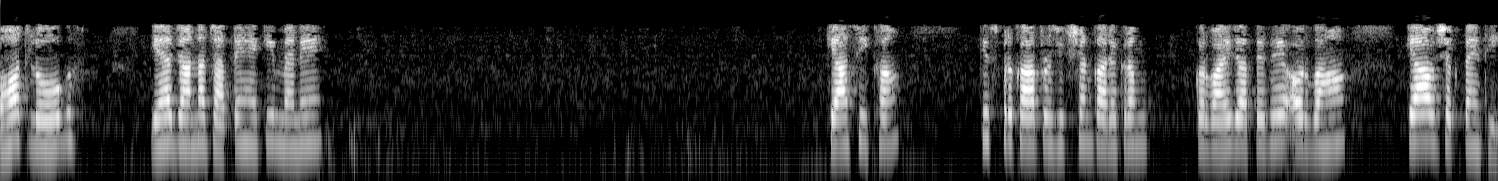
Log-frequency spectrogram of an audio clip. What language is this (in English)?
Hindi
